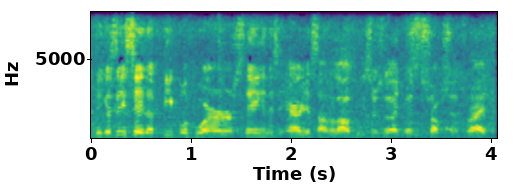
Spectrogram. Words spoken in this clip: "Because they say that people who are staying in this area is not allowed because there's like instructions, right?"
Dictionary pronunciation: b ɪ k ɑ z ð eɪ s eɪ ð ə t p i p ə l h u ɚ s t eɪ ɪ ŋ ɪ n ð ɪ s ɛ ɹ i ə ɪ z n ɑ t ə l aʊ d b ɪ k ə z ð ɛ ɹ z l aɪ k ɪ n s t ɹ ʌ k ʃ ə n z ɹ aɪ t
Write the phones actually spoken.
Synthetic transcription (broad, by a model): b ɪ k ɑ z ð eɪ s eɪ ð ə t p i p ə l h u ɚ s t eɪ ɪ ŋ ɪ n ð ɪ s ɛ ɹ i ə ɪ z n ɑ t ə l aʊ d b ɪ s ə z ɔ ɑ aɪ ɪ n s t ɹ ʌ k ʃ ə n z ɹ aɪ t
